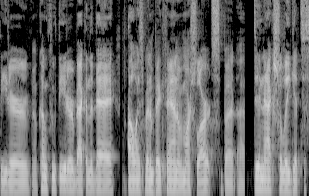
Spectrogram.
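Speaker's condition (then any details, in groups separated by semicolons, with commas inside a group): No condition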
